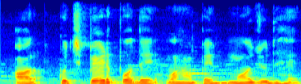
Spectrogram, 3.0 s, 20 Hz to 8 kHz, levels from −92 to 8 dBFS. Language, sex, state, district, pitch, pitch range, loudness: Hindi, male, Bihar, Gaya, 135 Hz, 120-175 Hz, -16 LUFS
